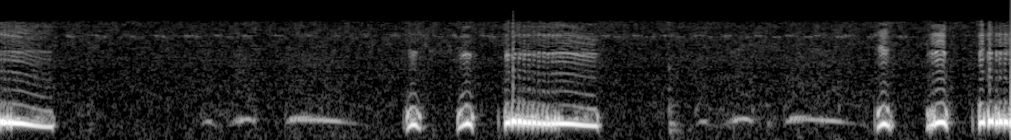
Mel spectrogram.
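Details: A spotted dove coos in the 'thúc gù' style. Quieter soft coos and longer falling notes are interspersed with louder short double coos and one strong drawn-out coo.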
